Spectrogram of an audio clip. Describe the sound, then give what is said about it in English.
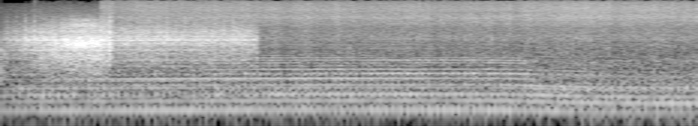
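A small plane's engine throttles up for takeoff on a harbor seal survey flight, rising to a loud, steady droning roar with a deep harmonic hum, with a rushing hiss over the first second or so. No one speaks. “pushes the throttle forward.”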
